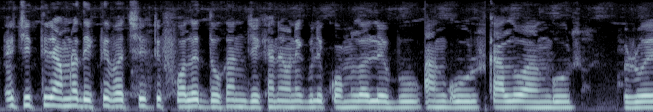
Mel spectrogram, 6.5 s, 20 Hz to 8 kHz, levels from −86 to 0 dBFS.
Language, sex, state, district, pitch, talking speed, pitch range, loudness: Bengali, male, West Bengal, Malda, 160 Hz, 145 wpm, 155-180 Hz, -21 LUFS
